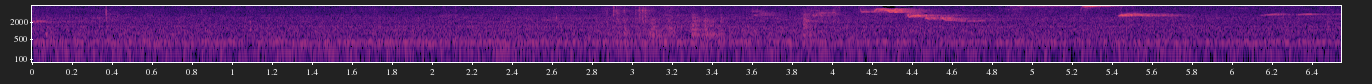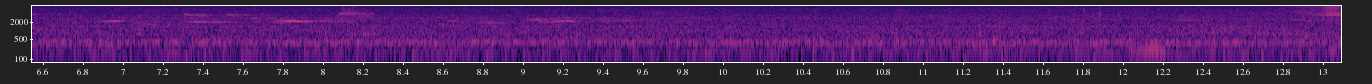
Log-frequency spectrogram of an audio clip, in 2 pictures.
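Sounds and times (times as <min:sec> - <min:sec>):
steady low hum: 0:00.0 - 0:13.0
songbird chirping: 0:03.4 - 0:09.9.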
